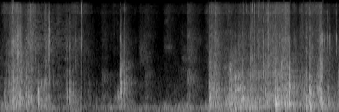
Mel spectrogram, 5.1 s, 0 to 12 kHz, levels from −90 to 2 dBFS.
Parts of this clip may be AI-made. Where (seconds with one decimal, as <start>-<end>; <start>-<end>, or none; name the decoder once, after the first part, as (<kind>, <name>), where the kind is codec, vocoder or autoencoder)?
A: none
